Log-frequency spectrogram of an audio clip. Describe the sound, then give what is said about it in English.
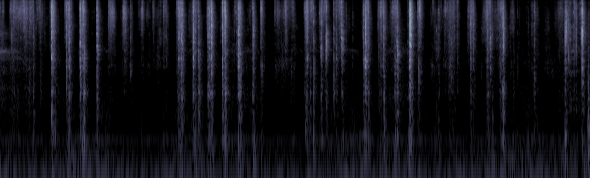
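Shuffling of a Rebecca Campbell Work Your Light oracle card deck: many quick, crisp riffles and taps in uneven bursts, fairly faint and without speech. “So I'm going to use the Rebecca Campbell Work Your Light Oracle card deck, which I'm sure you guys have all seen all over the place.”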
